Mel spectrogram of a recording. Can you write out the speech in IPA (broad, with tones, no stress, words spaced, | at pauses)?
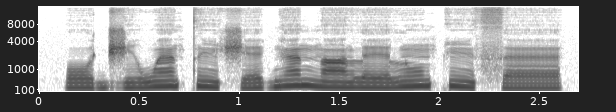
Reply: o˧d͡ʒi˧ wɛ̃˦tĩ˦˨ʃe˨˦ ɡɛ̃˦nã˧ le˧lũ˦kĩ˦˨ sɛ˧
